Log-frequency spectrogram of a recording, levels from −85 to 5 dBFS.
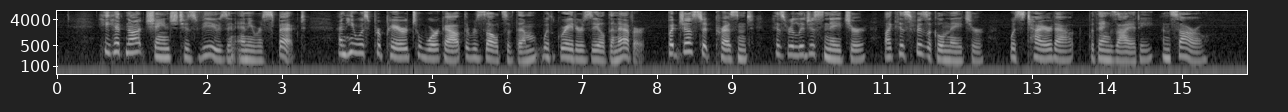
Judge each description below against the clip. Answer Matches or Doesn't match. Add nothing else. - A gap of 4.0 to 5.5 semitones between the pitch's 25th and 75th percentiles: Matches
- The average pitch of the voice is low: Doesn't match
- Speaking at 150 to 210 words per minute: Matches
